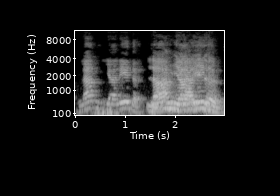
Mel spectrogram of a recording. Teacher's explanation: اظہار شفوی۔ تو یہاں پر غنہ نہیں کرتے، میم ساکن کو ظاہر کر کے پڑھتے ہیں، یہاں غنہ نہیں کریں گے۔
